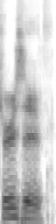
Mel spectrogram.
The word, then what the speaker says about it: Rusev: Yeah, Rusev. It's Rusev.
